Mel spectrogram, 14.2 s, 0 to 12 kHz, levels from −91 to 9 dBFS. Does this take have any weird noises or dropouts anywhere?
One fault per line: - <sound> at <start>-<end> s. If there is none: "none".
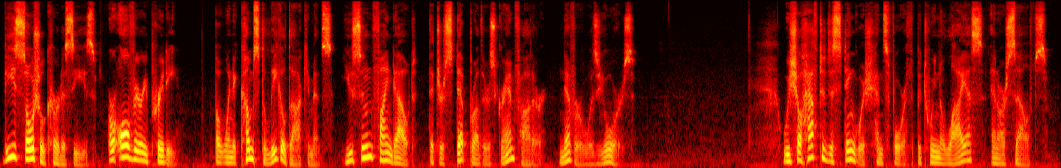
none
